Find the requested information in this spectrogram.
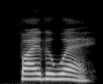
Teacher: Emphasize way. That's where the melody rises. · Feel the upward tone, friendly and open.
